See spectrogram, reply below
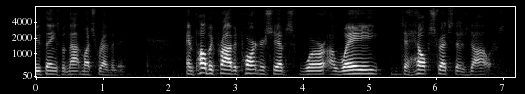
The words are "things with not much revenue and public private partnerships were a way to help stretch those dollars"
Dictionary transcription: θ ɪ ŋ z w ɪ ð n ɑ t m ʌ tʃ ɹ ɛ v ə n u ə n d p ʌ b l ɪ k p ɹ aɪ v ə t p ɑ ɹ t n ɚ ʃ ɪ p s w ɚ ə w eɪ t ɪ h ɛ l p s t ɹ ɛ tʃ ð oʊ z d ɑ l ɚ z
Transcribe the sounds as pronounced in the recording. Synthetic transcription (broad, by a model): θ ɪ ŋ z w ɪ ð n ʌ t m ʌ tʃ ɹ ɛ v ə n u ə n p ʌ b l ɪ k p ɹ aɪ v ə t p ɑ ɹ t n ɚ ʃ ɪ p s w ɚ ə w eɪ t ɪ h ɛ l p s t ɹ ɛ tʃ ð oʊ z d ɑ l ɚ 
